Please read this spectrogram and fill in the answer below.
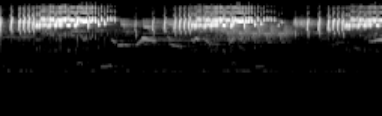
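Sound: corn bunting song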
